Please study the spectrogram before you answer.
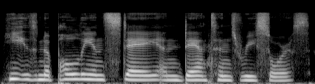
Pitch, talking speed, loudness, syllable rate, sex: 205 Hz, 135 wpm, -15 LUFS, 4.0 syllables/s, female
